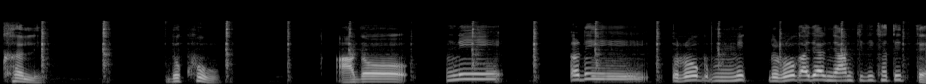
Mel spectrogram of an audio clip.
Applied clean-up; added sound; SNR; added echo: neural mask model RNNoise.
